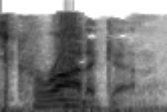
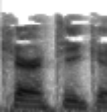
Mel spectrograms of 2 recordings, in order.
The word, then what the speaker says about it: Karateka: The game is pronounced universally as Karateka.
